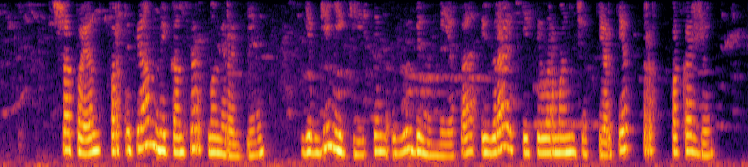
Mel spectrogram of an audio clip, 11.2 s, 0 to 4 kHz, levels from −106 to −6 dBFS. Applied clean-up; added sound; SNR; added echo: classical method WPE with log-MMSE.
